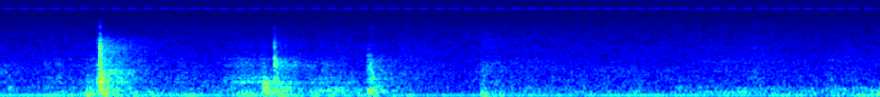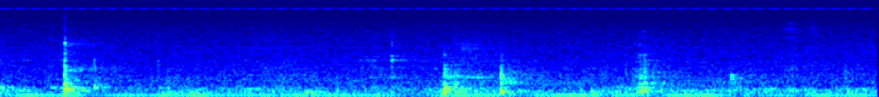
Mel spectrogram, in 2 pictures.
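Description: Small clicks and knocks come from a gramophone being handled.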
